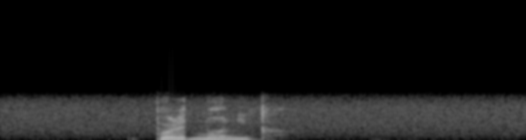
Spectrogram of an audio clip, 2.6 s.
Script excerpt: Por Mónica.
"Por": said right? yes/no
yes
